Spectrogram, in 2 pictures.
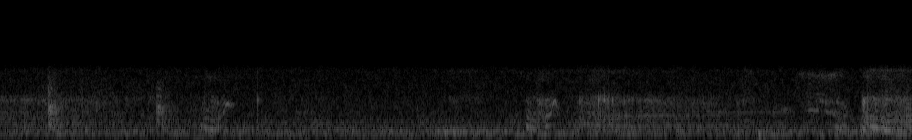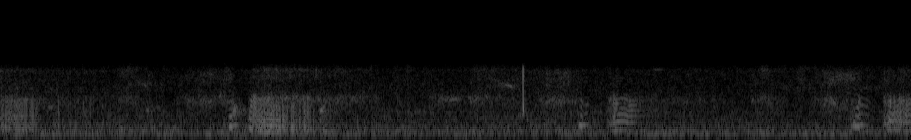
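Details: Sleeping cat recorded by phone: soft, irregular snuffly snores and small wheezy breath noises with room noise; snoring.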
